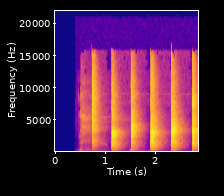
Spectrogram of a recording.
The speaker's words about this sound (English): Everybody clap it up. Everybody sitting behind your screen. Everybody walking on a treadmill. Walking your dog. On the bench press.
